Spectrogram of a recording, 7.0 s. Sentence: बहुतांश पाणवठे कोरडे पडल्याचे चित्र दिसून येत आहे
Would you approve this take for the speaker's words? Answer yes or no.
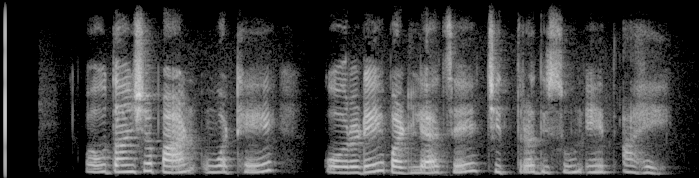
yes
